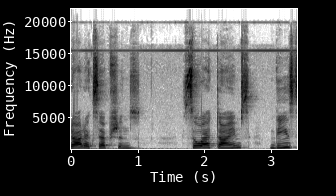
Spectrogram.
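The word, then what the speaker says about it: dix: De and these. De and these. The X in de is silent, but the X in these is pronounced.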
